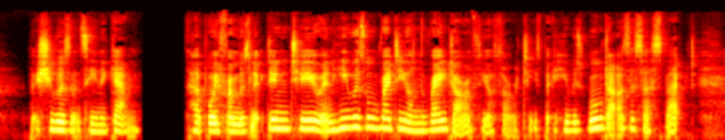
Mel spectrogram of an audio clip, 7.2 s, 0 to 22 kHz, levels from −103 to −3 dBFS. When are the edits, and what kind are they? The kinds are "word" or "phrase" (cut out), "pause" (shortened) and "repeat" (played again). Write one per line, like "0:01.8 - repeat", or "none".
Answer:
none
